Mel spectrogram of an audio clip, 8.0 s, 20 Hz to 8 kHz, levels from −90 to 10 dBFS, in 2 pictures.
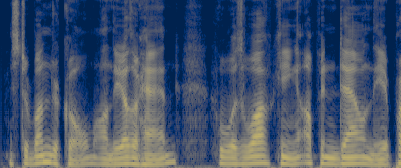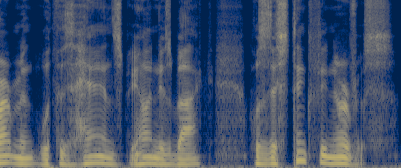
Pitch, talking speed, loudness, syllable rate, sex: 100 Hz, 170 wpm, -19 LUFS, 5.0 syllables/s, male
